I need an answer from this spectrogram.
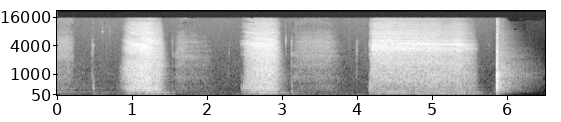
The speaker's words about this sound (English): Uh-oh. Do you know what just happened to my balloon? Yeah, it popped.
